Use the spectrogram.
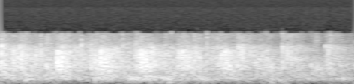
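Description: A crowd claps steadily for a couple of seconds, a dense, even patter of many hands at moderate volume with no voices over it.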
